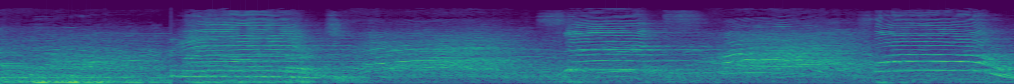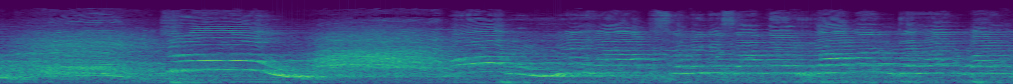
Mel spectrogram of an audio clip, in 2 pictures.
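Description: Large crowd shouting and cheering, with loud drawn-out calls repeating every two to three seconds, each sliding down in pitch at its end.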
